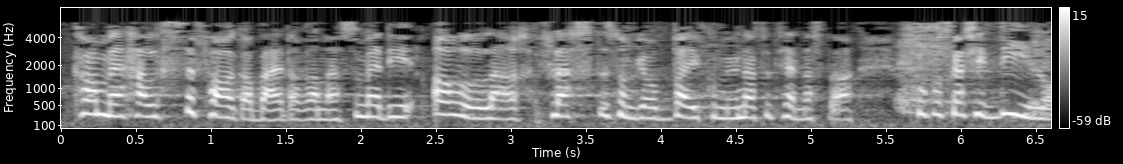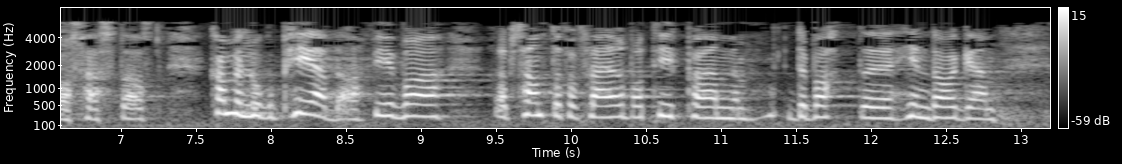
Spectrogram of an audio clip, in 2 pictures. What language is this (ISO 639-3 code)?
nno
